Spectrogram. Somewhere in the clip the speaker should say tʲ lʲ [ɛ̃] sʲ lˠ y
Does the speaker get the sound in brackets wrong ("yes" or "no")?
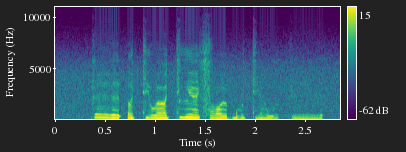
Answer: no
